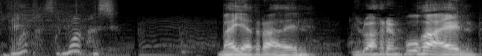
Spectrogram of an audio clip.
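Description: A man's voice: fairly high pitch, fairly even intonation, fast, fairly bright tone. A man with a Dominican accent telling stories casually among friends, animatedly acting out the people in them. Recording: music playing behind the voice. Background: music.

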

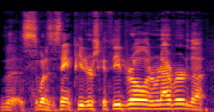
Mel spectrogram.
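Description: A man's voice: medium pitch, quick pace. Casual, sweary man chatting. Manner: informal, sweary, emphatic, often seeking agreement. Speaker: podcast host. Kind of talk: casual philosophical chat.

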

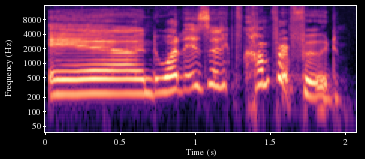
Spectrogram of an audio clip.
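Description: A woman co-hosting a casual educational podcast, upbeat and chatty as she asks quick questions. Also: on the high side, animated. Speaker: podcast co-host.

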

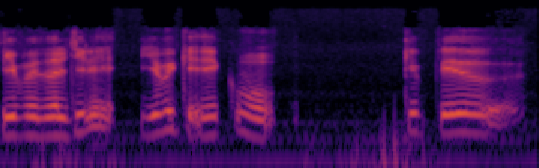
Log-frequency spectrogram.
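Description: A man's voice: a little high, steady tone, a little fast, gravelly, lo-fi sound. Slangy young Mexican man telling a story. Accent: Mexican Spanish. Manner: slangy storytelling, voicing his own past reactions. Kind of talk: casual chat. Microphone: voice call.

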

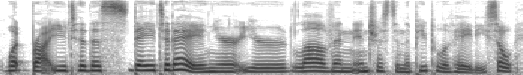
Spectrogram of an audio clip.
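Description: A woman hosts a radio program with a somewhat low, mellow voice. She introduces her guest gently and graciously before easing into the interview. The studio sound is close and dry. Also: a little fast, no room sound. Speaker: radio host.

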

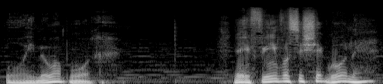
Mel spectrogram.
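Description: A man's voice: on the low side, big pitch swings, takes it slowly, warm tone, soft background music, exaggerated voice. An actor playing an obsessive, clingy young man who stalks his ex-girlfriend, in a Brazilian radio drama, smothering and falsely sweet. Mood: creepy sweet.

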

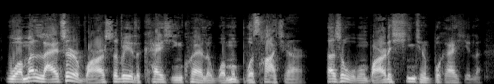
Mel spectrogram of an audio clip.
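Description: A man's voice: fairly low pitch, fast talker. A man telling a comic story on a livestream, acting out the dialogue of the people in it. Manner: animated, acts out dialogue in other voices.

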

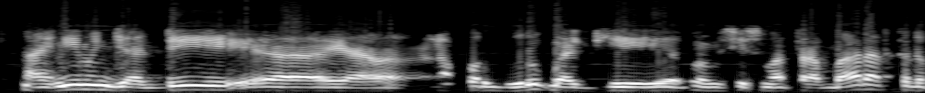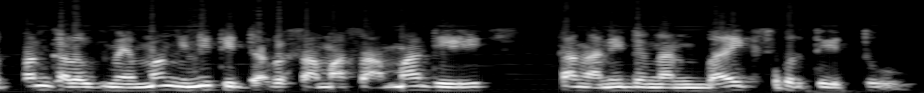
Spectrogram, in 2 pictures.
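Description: A man giving commentary in a radio interview, often pausing and searching for words as he thinks. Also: mid-range voice, fairly even intonation, creaky, breathy edge, no echo. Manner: hesitant, searching for words with frequent pauses and filler phrases. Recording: thin phone-line sound.

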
